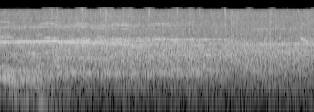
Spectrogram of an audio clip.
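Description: Large arena crowd applauding a fighter's introduction. The tail of the ring announcer's drawn-out, echoing call falls away in the first half-second.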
